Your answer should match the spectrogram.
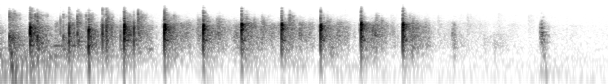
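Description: A short burst of applause from a small group in the Paradovich Gallery, welcoming the chair of the Anchorage YMCA Board of Directors: quick overlapping claps that build briefly, then thin out and fade over about four seconds, ending with one last clap. No one speaks.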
